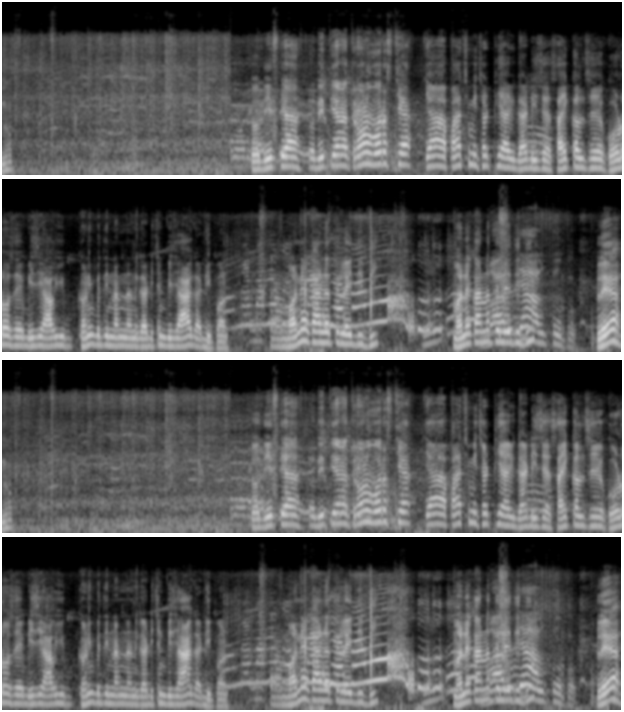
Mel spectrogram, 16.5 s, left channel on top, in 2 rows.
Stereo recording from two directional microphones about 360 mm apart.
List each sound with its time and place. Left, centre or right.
3.3 s speech: centre
4.2 s speech: centre
5.6 s speech: centre
11.4 s children playing: centre
12.0 s speech: centre
13.0 s a sound: right
14.3 s speech: centre
15.2 s speech: centre
16.1 s speech: centre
